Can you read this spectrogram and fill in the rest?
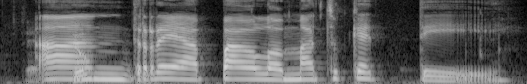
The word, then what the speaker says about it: Andrea Paolo Mazzucchetti: Andrea Paolo Mazzucchetti.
